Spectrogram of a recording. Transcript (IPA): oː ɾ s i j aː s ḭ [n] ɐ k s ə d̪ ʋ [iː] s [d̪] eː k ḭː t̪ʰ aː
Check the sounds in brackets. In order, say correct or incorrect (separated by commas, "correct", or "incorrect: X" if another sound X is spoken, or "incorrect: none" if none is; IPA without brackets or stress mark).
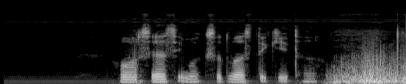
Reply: incorrect: m, incorrect: aː, incorrect: t̪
